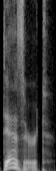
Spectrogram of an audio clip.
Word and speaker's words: desert: For example, you probably know that desert, stress on the first syllable, means a vast sandy area.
